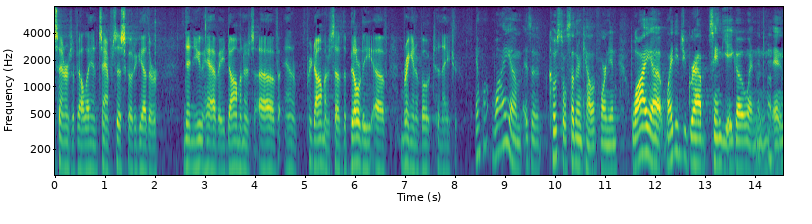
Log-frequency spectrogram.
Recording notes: in a conversation at the Fresno Art Museum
